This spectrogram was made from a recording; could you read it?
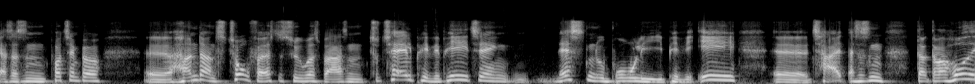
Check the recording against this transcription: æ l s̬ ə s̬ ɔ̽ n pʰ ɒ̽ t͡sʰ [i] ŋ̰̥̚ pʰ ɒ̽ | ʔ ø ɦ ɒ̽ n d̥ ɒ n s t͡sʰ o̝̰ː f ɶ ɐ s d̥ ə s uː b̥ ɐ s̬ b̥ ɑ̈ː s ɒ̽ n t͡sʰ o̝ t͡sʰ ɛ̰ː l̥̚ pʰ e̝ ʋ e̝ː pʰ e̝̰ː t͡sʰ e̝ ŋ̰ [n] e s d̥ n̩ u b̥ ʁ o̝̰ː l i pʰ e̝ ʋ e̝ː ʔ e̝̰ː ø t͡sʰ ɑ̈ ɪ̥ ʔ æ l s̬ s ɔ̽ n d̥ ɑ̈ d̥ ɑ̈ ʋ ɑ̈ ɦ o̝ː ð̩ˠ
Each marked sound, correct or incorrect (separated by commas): incorrect, correct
